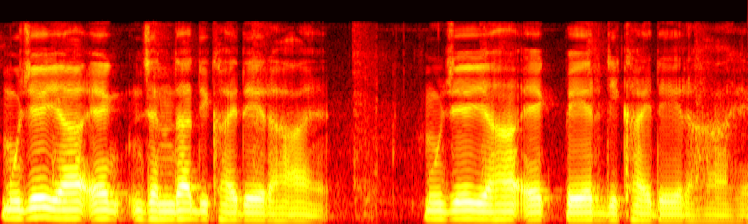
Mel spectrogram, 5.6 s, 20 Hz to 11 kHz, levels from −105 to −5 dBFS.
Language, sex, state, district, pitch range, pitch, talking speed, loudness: Hindi, male, Arunachal Pradesh, Papum Pare, 90-115 Hz, 105 Hz, 170 wpm, -16 LUFS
